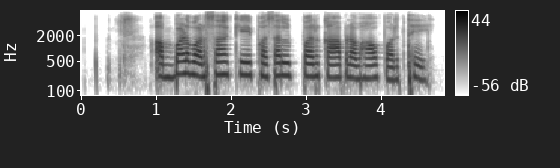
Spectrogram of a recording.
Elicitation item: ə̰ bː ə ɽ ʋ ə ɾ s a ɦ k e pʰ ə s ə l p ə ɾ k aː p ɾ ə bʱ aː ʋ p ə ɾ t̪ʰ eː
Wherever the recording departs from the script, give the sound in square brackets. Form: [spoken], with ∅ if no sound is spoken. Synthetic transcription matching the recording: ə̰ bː ə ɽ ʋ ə ɾ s a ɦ k e pʰ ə s ə l p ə ɾ k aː p ɾ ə bʱ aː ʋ p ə ɾ t̪ʰ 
